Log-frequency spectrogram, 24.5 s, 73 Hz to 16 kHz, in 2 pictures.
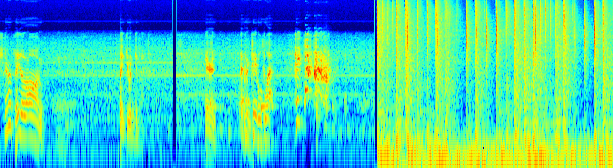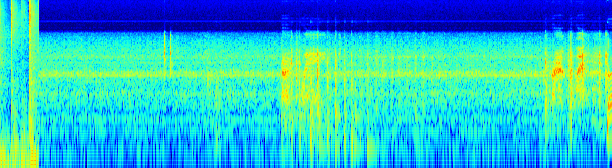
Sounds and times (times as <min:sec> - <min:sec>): Music: 0:07.6 - 0:13.1.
